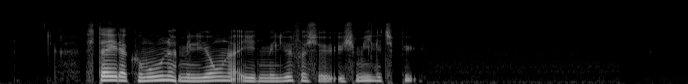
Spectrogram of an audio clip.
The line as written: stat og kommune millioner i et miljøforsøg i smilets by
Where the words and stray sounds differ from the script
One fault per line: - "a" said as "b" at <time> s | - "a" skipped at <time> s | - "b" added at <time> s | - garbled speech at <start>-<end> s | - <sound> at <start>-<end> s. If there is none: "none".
none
